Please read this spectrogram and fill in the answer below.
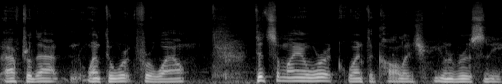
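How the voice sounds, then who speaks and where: At a moderate pace, a man with an American accent talks in a fairly high pitch with fairly even intonation. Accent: Canadian English, Mohawk community. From Akwesasne Mohawk territory, Canada-US border. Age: 60s. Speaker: political candidate. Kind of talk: interview. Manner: hesitant, many filler words.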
